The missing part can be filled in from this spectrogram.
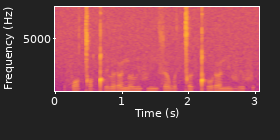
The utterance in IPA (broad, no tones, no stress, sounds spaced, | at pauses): f ɔ ǀ ɔ ǃʰ ɪ l ə ɾ œ n ɤ l i f i n s œ w ə ǀ ə ǃʰ o ɾ œ n i v ɪ f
